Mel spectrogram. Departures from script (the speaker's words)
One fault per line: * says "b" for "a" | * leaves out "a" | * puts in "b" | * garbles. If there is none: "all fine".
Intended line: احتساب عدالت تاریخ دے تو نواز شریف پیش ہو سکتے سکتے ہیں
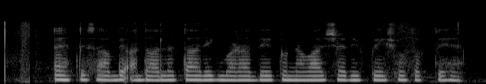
* puts in "بڑھا"
* leaves out "سکتے"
